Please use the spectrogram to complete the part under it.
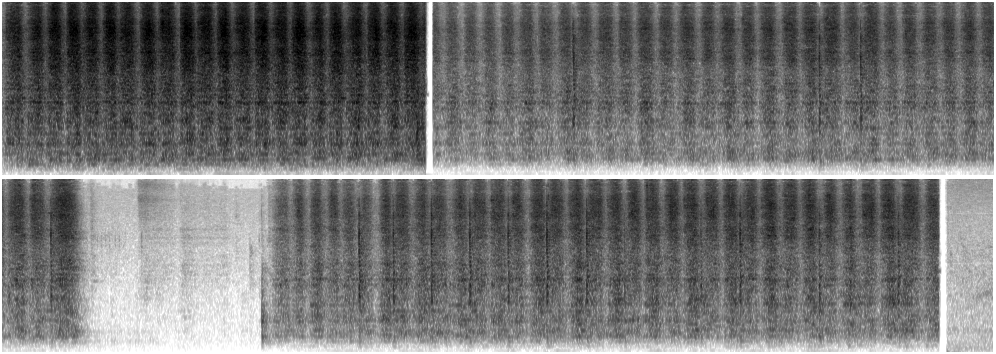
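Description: Steady rasping strokes of sandpaper on a wooden straightedge for a sheet metal brake, loud and close, continuing in rhythmic bursts with one brief pause before resuming.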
